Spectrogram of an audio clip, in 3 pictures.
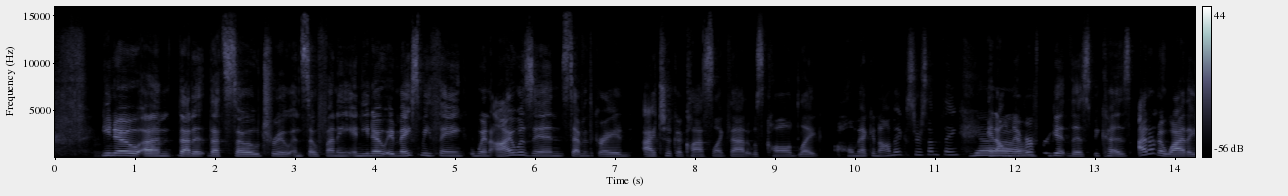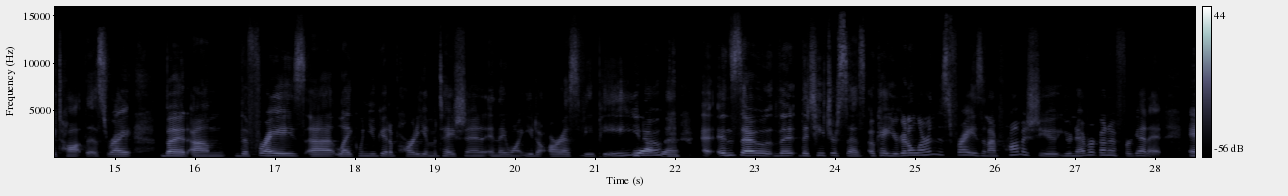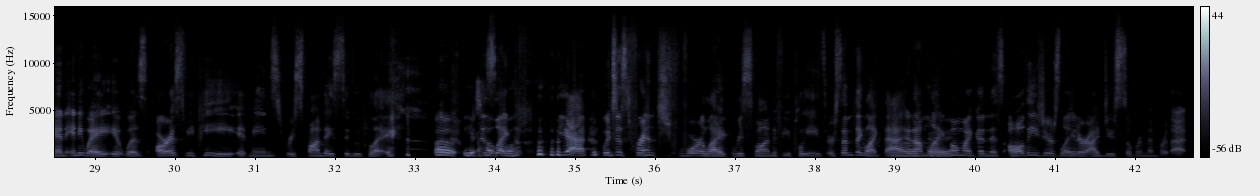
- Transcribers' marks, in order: other background noise; in French: "réspondez s'il vous plaît"; "répondez" said as "réspondez"; chuckle; laugh
- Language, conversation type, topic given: English, unstructured, How can schools make learning more fun?
- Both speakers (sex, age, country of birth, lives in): female, 30-34, United States, United States; female, 50-54, United States, United States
